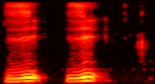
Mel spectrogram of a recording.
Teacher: 이거는 뭐 시옷 시 그때보다 윗뒤에 아래니 더 밀착이 시키면 밀착이 되니까 공기가 바깥으로 더 약하게 나오면서 성대를 울리게 되는 거죠. 그래서 지 그래서 울림소리 Z 발음이 되는 겁니다. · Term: 반치음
